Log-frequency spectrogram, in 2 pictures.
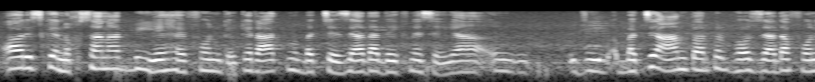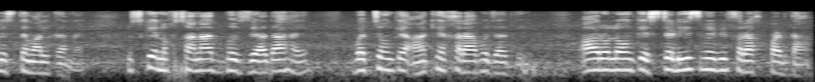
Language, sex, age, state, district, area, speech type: Urdu, female, 30-45, Telangana, Hyderabad, urban, spontaneous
